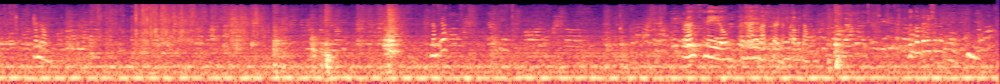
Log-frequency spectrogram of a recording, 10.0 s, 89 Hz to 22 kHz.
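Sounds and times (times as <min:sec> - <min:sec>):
low electrical hum: 0:00.0 - 0:10.0
paper wrapper crinkling: 0:00.8 - 0:02.8.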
